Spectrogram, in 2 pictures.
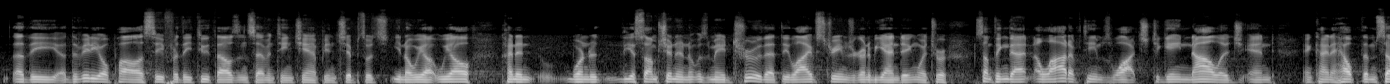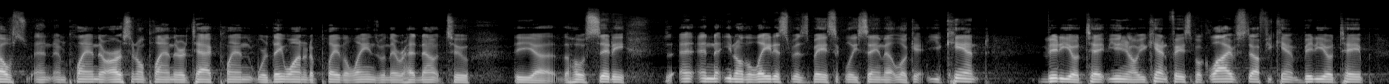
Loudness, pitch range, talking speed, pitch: -19 LUFS, 110-120 Hz, 230 wpm, 115 Hz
